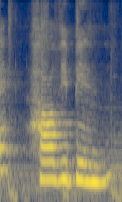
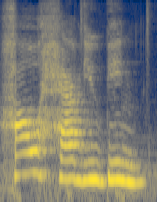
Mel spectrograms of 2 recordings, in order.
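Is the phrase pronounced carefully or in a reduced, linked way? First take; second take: reduced; carefully. First: The words are reduced and run together. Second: Each word is pronounced fully and separately. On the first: This is how native speakers actually say it. "이렇게 발음을 하는 거야" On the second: This is how a learner expects it to sound. "이잖아"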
